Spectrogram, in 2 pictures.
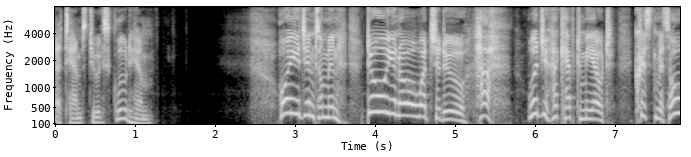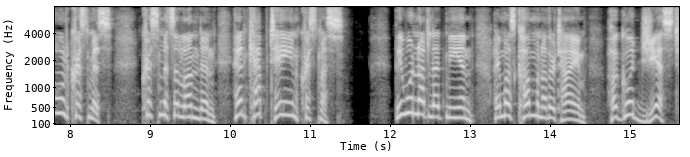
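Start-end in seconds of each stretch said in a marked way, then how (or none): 2.8-15.6 put-on Irish accent, higher-pitched. Reading an old Christmas play aloud in a put-on Irish accent. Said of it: "I'm gonna do the Lucky Charms accent here".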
